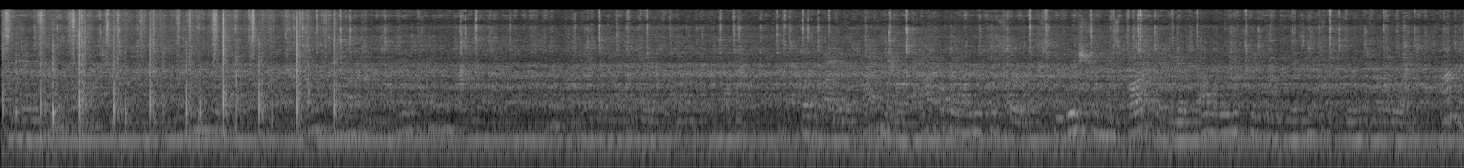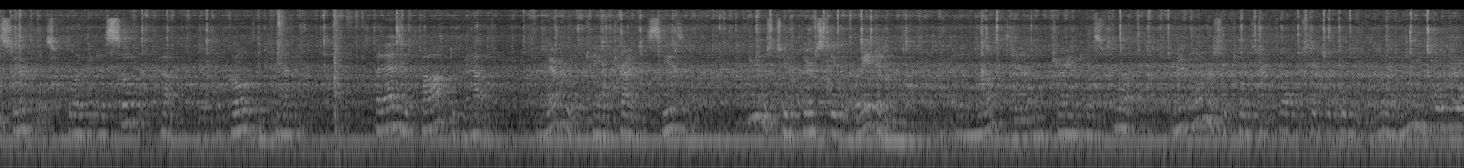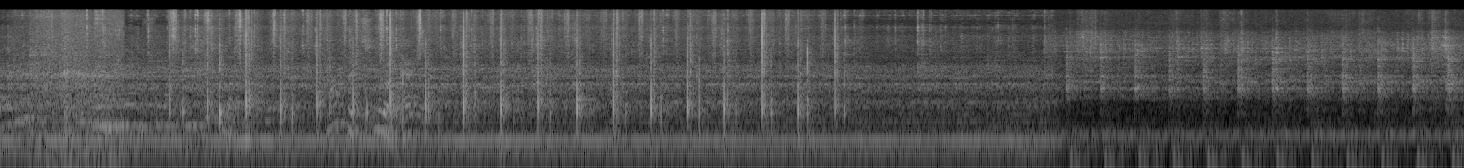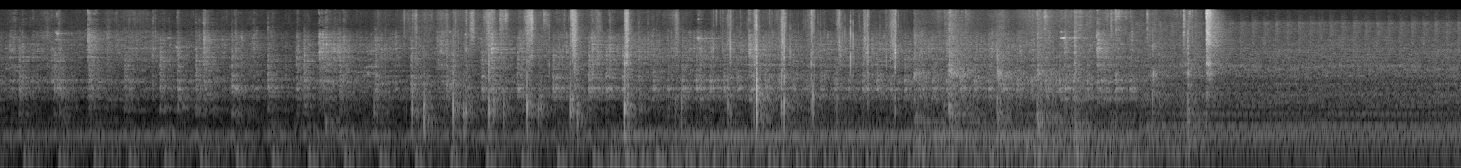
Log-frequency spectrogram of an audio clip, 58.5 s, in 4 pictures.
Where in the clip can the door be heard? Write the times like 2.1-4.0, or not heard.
17.2-18.4, 47.1-47.8.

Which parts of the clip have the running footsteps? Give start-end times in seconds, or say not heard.
0.0-3.5, 29.3-37.8, 47.6-56.2.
